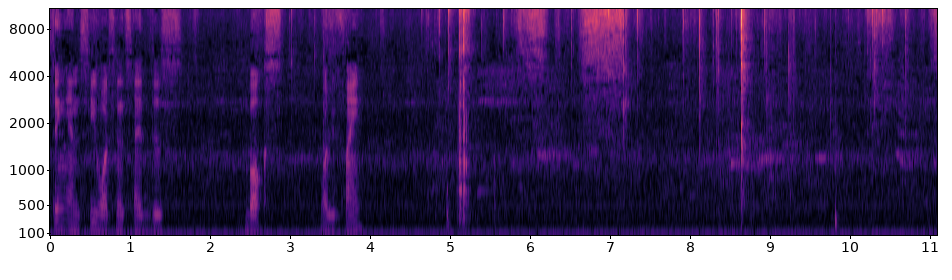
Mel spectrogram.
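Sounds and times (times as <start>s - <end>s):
tearing hiss: 5.8s - 7.4s.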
